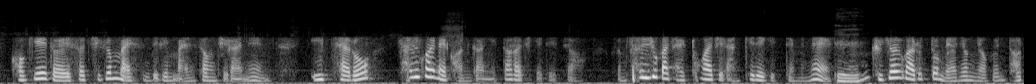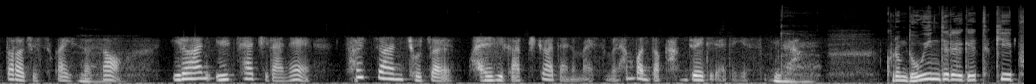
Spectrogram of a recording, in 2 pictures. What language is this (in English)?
Korean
